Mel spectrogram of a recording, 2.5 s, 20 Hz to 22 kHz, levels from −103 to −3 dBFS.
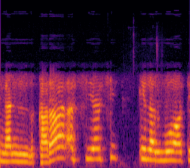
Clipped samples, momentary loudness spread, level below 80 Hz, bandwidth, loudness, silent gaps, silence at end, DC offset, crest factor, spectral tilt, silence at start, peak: under 0.1%; 14 LU; -66 dBFS; 7.4 kHz; -20 LUFS; none; 0 s; under 0.1%; 20 dB; -8 dB/octave; 0 s; 0 dBFS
